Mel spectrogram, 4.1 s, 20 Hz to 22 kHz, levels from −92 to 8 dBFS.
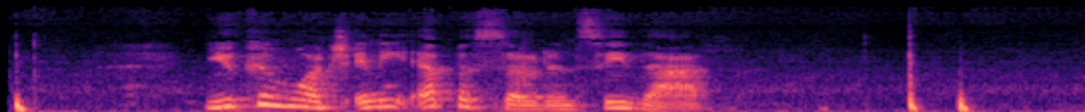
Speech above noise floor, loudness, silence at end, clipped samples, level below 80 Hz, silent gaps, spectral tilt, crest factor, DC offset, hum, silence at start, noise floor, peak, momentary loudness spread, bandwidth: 29 dB; -20 LUFS; 0.4 s; under 0.1%; -48 dBFS; none; -7 dB/octave; 18 dB; under 0.1%; none; 0.05 s; -48 dBFS; -2 dBFS; 10 LU; 14 kHz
